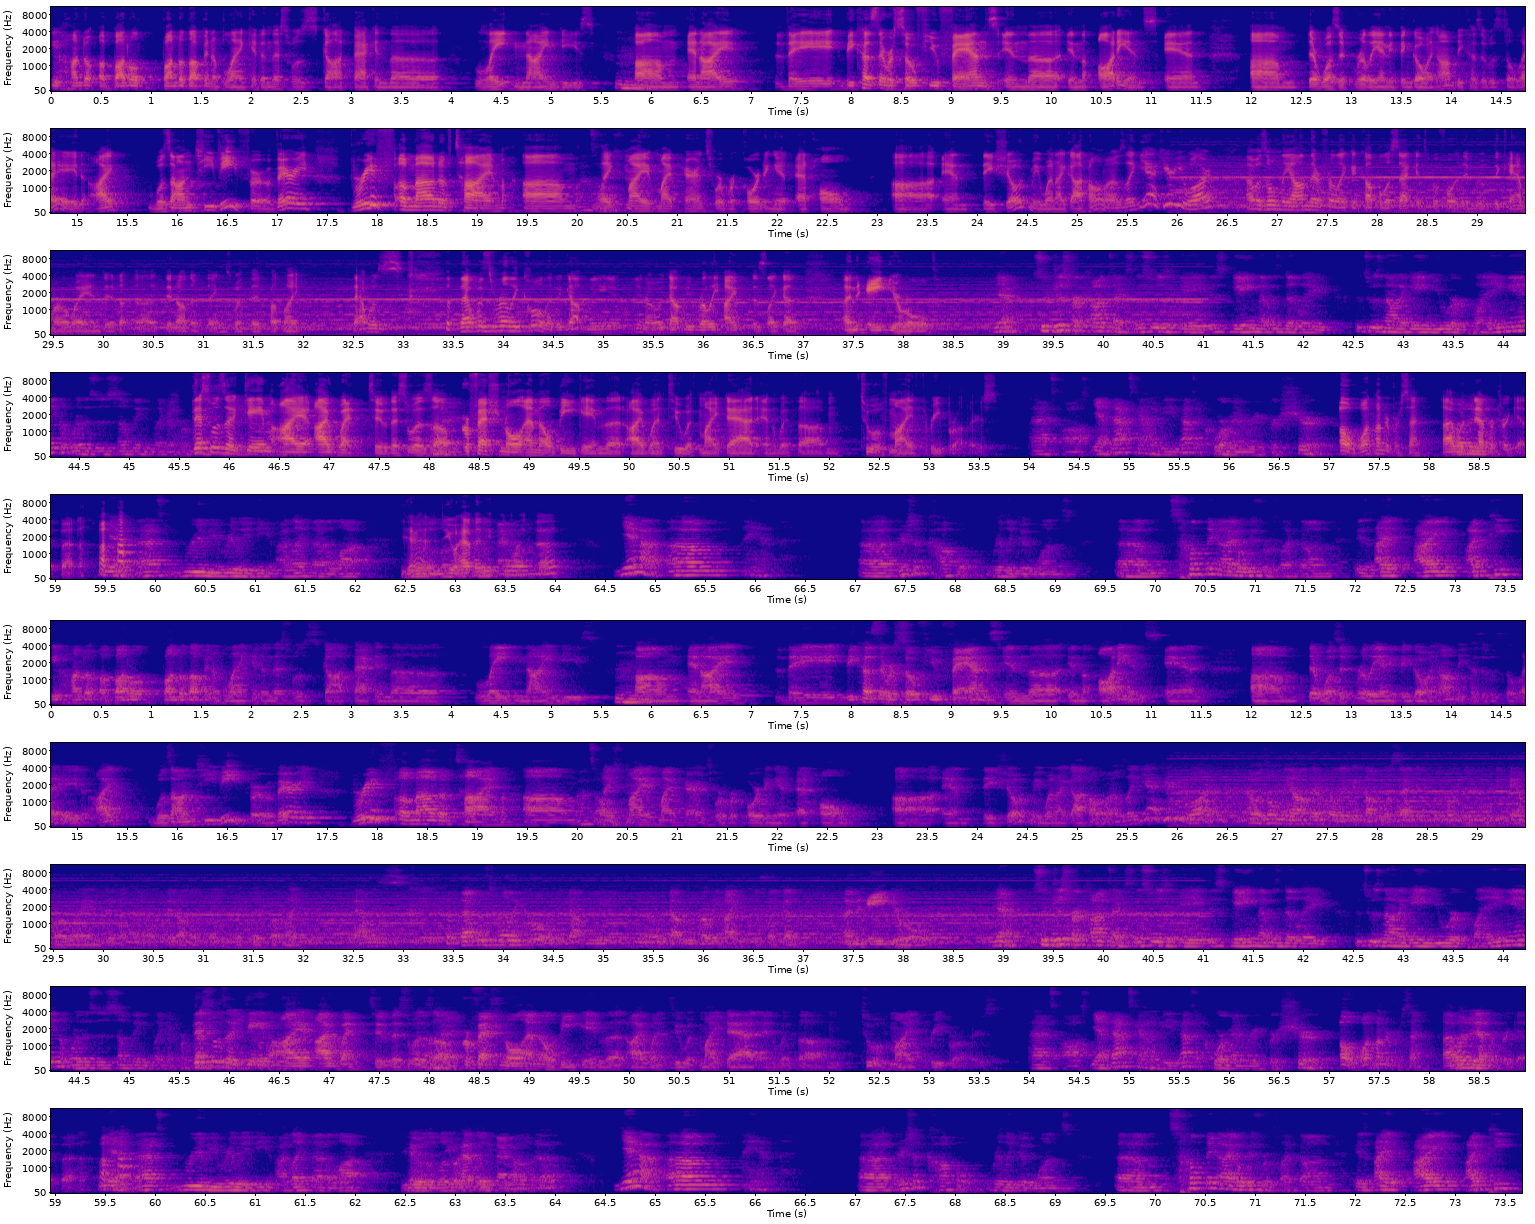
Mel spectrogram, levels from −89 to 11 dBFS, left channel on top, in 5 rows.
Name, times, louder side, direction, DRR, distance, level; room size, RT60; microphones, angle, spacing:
voice 1, 0.0-3.9 4.2-5.4 5.8-6.9 7.2-15.4 15.7-22.7 23.1-32.0 32.5-38.3 45.4-53.7 57.1-59.7 62.5-64.0, left 7 dB, 70° left, 10 dB, 0.3 m, -39 dB
voice 2, 5.6-5.9 19.9-20.4 38.8-42.2 42.5-46.7 47.9-48.3 54.0-57.0 58.2-58.6 59.4-64.0 64.6-66.3 67.0-69.1 69.6-73.6, right 1 dB, 70° right, -5 dB, 0.9 m, -43 dB
sound 1, 25.9-41.0, left 2 dB, 40° right, 0.9 m, -47 dB
4.1 x 3.6 x 2.3 m, 0.83 s
head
